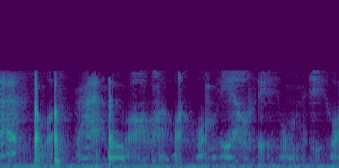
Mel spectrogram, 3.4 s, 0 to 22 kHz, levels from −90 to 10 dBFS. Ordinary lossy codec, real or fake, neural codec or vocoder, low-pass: AAC, 16 kbps; fake; autoencoder, 22.05 kHz, a latent of 192 numbers a frame, VITS, trained on many speakers; 7.2 kHz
